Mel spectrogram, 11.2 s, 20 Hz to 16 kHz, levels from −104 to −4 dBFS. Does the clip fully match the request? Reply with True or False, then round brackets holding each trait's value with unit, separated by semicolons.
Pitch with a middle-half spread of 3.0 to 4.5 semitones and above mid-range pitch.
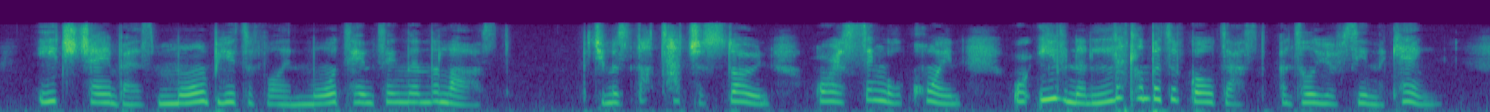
True (3.6 semitones; 255 Hz)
